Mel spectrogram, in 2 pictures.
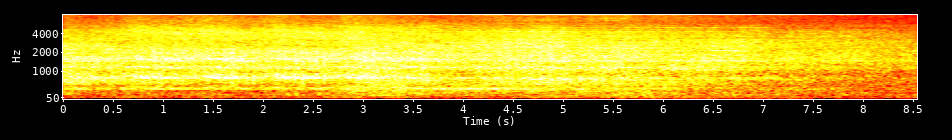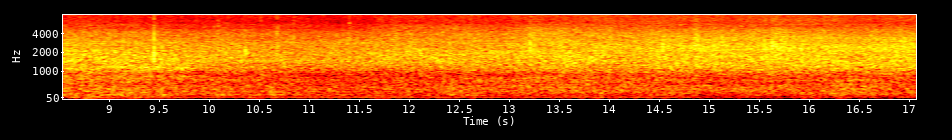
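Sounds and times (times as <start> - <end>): diesel train passing: 0.0 - 10.0.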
